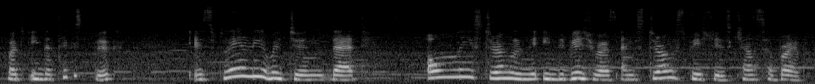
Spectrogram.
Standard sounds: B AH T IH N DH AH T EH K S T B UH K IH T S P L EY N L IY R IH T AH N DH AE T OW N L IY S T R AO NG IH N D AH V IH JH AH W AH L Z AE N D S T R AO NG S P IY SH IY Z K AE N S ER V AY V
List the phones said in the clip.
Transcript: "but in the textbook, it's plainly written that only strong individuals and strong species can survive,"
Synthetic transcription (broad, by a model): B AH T IH N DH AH T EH K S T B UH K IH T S P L EY N L IY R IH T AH N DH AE T OW N L IY S T R AO NG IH N D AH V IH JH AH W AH L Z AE N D S T R AO NG S P IY SH IY Z K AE N S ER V AY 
